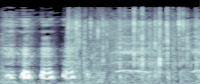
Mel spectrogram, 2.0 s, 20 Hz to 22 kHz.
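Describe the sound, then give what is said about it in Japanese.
A brief burst of laughter gives way to steady crinkling and scraping of a plastic bag of edamame chips from 7-Eleven being sliced open with a utility knife, with faint vocal murmurs underneath. “仕方ないからカッターで開ける。”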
